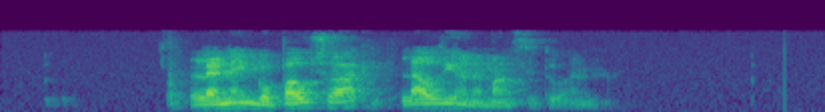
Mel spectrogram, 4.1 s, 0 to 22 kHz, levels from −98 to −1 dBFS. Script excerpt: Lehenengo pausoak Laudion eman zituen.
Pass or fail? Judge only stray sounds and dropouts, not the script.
pass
